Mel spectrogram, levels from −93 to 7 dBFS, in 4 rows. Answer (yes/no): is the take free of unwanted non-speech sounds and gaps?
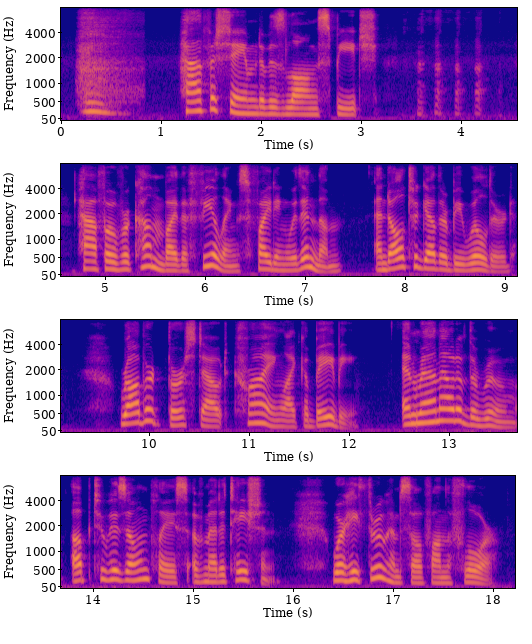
no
